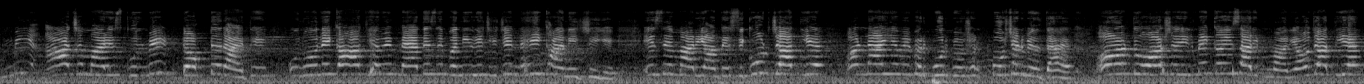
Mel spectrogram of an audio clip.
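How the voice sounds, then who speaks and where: A woman's voice: extremely high pitch, fairly even intonation, moderate pace, hardly any pauses. A young female performer playing a curious, fussy schoolgirl daughter in a school stage play, reciting her lines. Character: curious, fussy schoolgirl daughter who loves junk food. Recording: noisy live stage recording.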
